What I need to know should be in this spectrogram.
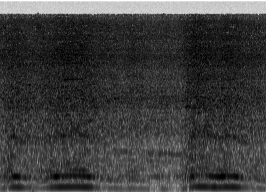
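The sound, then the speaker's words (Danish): A battered, stubby red sports car driving through snow, its engine surging in two long, loud revs with a steady mid-low hum between them, heard alone. “smed dem ind på bagsædet af sin ramponerede og buttede røde sportsvogn. Og så kørte han gennem sneen mod Annebys kunstmuseum.”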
